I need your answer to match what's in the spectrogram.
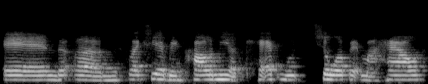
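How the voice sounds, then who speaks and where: Soft-spoken woman calling in by phone. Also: medium pitch, level tone, normal speed. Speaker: caller. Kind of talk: casual call-in sharing. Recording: phone line.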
